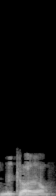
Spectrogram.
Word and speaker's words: Mikael: So it's actually Mikael. I'm so sorry. It's formerly Michael, but that's how I write it, the way that it's supposed to be pronounced, Mikael.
